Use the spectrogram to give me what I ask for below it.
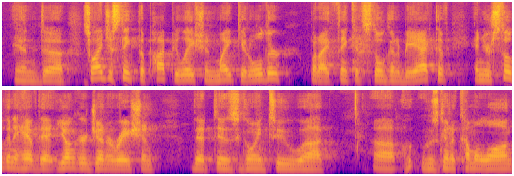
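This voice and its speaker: Talking at a fairly quick pace, a man has a fairly high pitch, a dark, mellow tone and fairly even intonation. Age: 60s. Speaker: business executive. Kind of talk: Q&A at a university talk. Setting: stage with audience. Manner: halting, many repeated words.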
